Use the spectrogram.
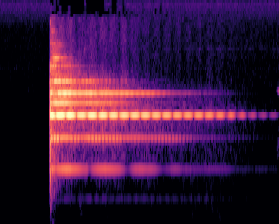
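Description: A single struck gong rings out on its own, bright and metallic, its shimmering, slightly pulsing tone fading away over about two seconds; the gong calls people to morning prayer in Vanuatu.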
